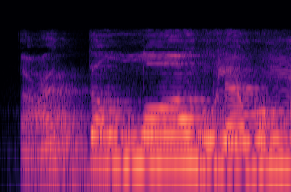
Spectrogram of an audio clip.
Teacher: حمزہ اقصی حلق سے، عین وسط حلق سے ادا ہوگا. اعد اللہ، عین کو دال سے ملانا ہے، دال کو لام اسم جلالہ سے ملانا ہے، لام اسم جلالہ کو دال کی زبر کی وجہ سے پر پڑھنا ہے.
